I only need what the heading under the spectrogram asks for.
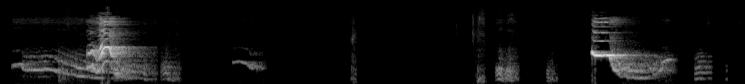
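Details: Doberman pups aged 2.5 weeks playing with each other; a growl rises into a loud high yelp, brief quiet scuffling, then another sharp squealing yelp that drops away into a grumble.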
